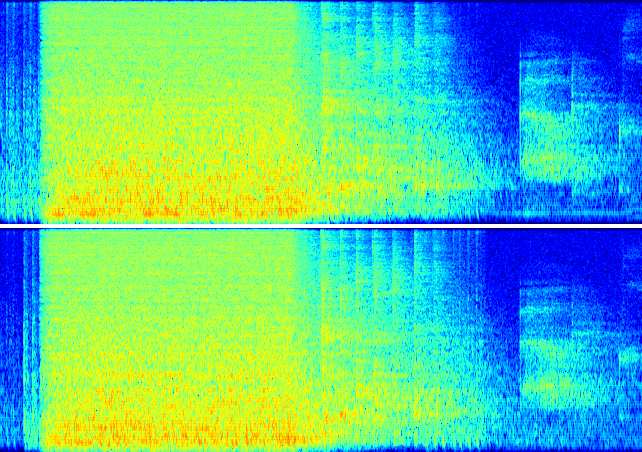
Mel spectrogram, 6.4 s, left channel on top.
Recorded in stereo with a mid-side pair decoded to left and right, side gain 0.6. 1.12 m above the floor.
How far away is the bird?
About 0.9 m.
